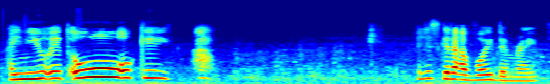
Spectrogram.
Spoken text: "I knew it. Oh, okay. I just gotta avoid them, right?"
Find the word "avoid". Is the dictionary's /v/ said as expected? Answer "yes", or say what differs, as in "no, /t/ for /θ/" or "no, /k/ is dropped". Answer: yes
